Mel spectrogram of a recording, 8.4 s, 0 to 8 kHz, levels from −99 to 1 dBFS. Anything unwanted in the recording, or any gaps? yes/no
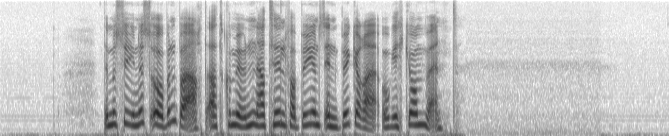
no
